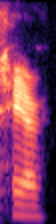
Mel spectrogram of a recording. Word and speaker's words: Heir: pronounce your last name I pronounced hairir okay yeah even though it's SP like air it's pronounced hair I was not sure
